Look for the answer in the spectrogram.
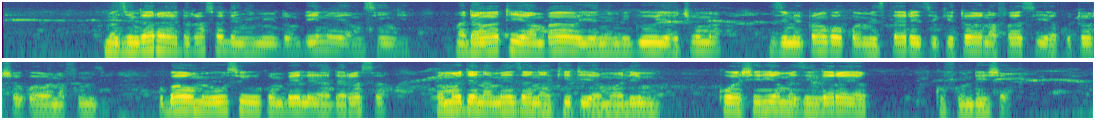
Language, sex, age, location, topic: Swahili, male, 36-49, Nairobi, education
